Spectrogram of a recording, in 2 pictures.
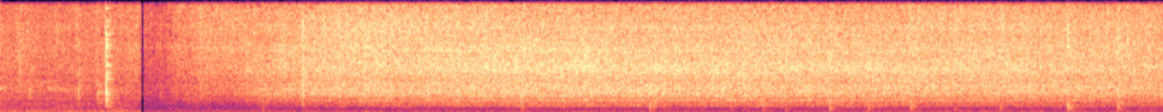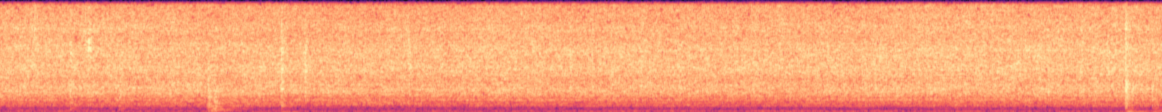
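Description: Red amaranth leaves fry and get stirred in a pan, giving a steady, loud sizzle with faint scattered ticks of the spoon running throughout.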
